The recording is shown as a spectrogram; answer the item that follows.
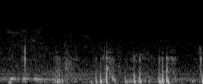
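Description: Microphone handling noise: a run of about six soft, low bumps and rubs, as the microphone is moved or passed for an audience question.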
